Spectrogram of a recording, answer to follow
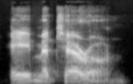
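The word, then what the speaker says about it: ἡμετέρων: Mu epsilon tau epsilon rho omega nu, hey meteron.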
